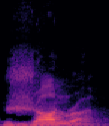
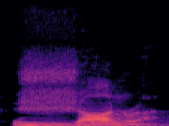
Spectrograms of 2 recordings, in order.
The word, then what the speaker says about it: genre: would you say it the correct pronunciation is genre pay attention to the first sound it's like but you have to put your voice into it genre genre next up is actually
